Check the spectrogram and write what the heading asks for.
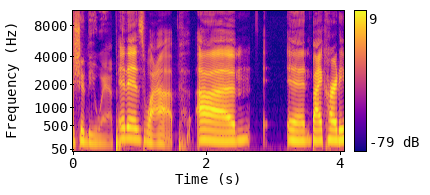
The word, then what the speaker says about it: WAP: yeah we're not talking about italians it's not watts yeah it's web wh it's swap but um use your letters when you sound it out i think phonetically it should be whip it is whap um and by cardi b and megan the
